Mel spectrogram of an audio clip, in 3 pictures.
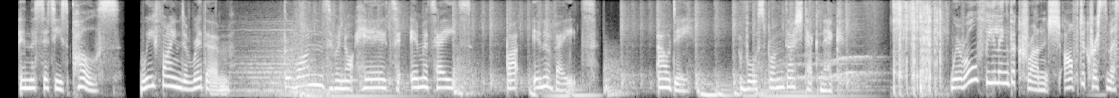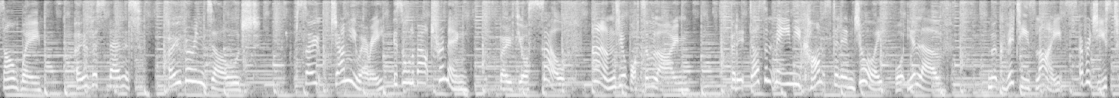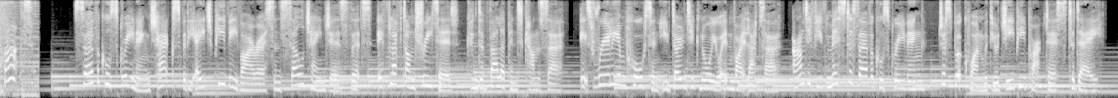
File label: commercials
